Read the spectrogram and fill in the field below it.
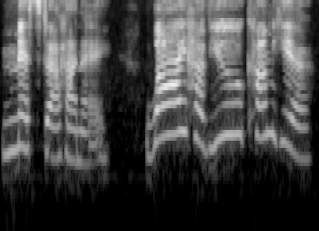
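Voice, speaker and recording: A woman's voice: high-pitched, expressive, drawn-out words, sharp tone, no room sound, clean studio sound, exaggerated voice. A young woman playing a suave, menacing professor and secret spy in a 1930s radio play, genteel and theatrical. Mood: coolly menacing.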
